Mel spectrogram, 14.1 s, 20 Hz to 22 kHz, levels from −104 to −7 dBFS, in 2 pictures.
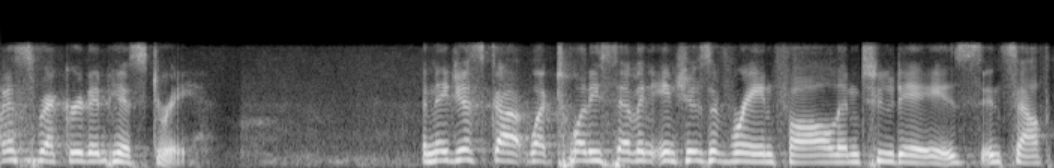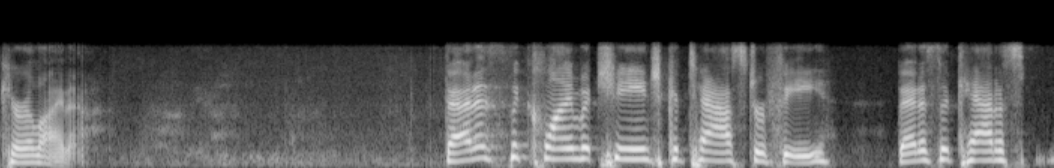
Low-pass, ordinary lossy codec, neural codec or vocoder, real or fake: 7.2 kHz; Opus, 32 kbps; codec, 16 kHz, 2 kbps, FunCodec, trained on Chinese and English, 25 frames a second; fake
